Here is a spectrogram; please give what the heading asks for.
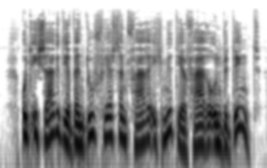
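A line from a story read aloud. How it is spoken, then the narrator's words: Hasty, angry. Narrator (German): hob sie hastig und zornig an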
